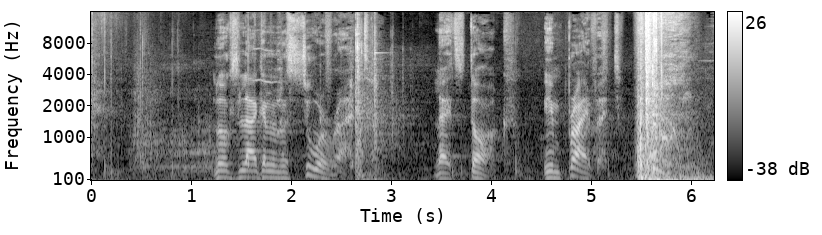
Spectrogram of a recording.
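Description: A man speaks menacingly, close by.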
